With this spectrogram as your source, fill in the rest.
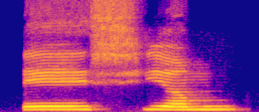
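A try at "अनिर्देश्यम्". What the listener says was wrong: You are telling is, no? It is not is. Ish. SH. Deshyam.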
